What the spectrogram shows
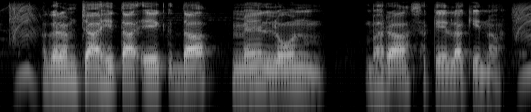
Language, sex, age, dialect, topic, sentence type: Bhojpuri, male, 25-30, Northern, banking, question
